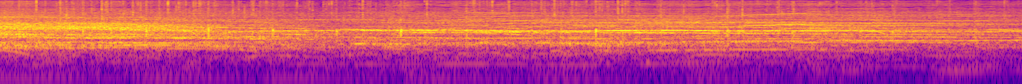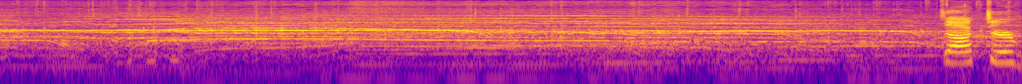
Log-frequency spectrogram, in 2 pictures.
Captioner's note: applause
